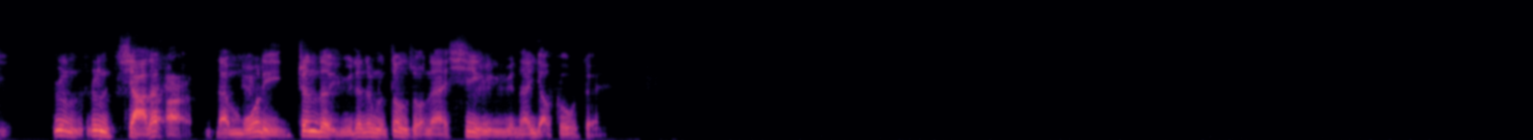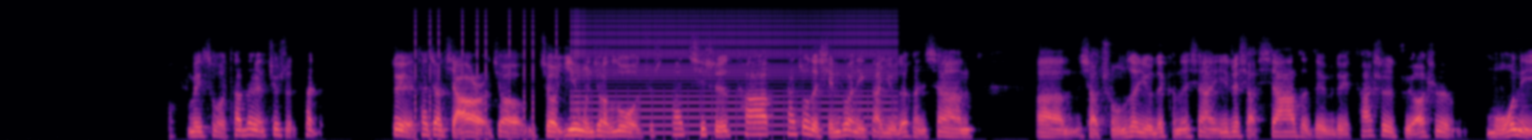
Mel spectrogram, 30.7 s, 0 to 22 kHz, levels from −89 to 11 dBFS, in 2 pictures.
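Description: From 19.48 to 21.05 s, GSM signalling bursts break into the speech. A nearby 2G phone is sending short groups of radio pulses, and the audio circuit rectifies them. They sound like galloping ticks and brief 217 Hz buzzes, only slightly quieter than the speech.

At 21.07 s this turns into a steady GSM phone buzz that lasts until 24.31 s. The phone is now in a call, pulsing 217 times a second. The result is a hard, raspy 217 Hz drone with many harmonics, about 14 dB below the speech.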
